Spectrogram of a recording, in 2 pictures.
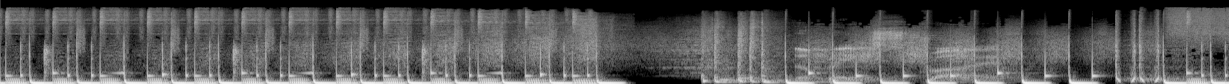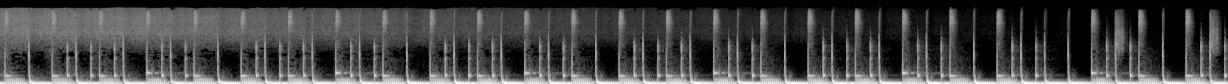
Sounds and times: Dance music: 0.0s - 24.5s.

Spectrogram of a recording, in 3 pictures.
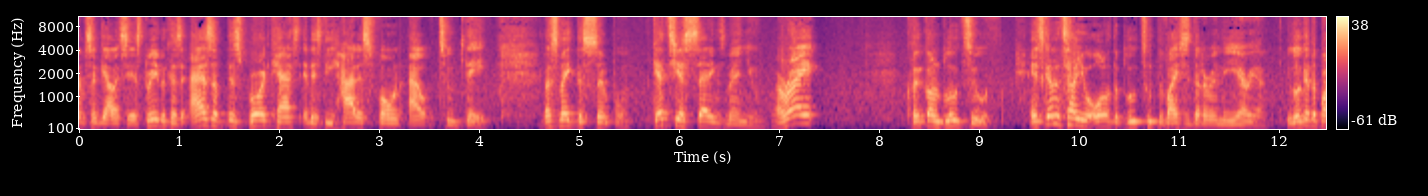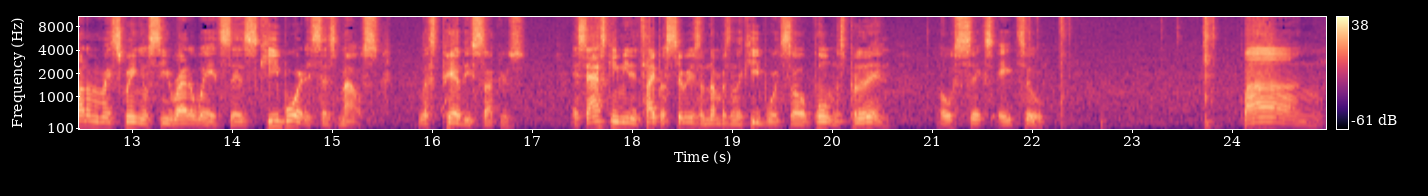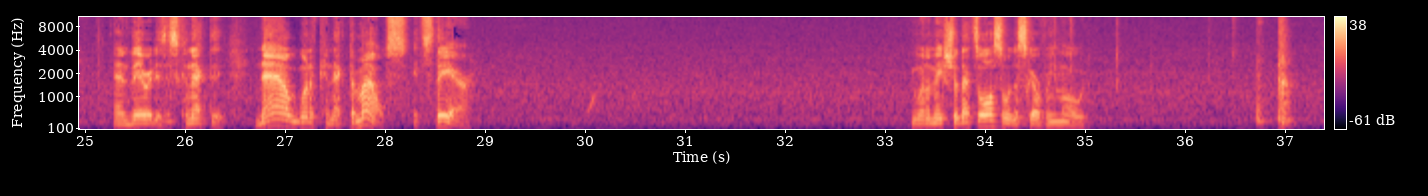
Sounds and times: Speech: 0.0s - 7.4s, 8.3s - 22.2s, 24.1s - 28.9s, 33.2s - 35.1s.

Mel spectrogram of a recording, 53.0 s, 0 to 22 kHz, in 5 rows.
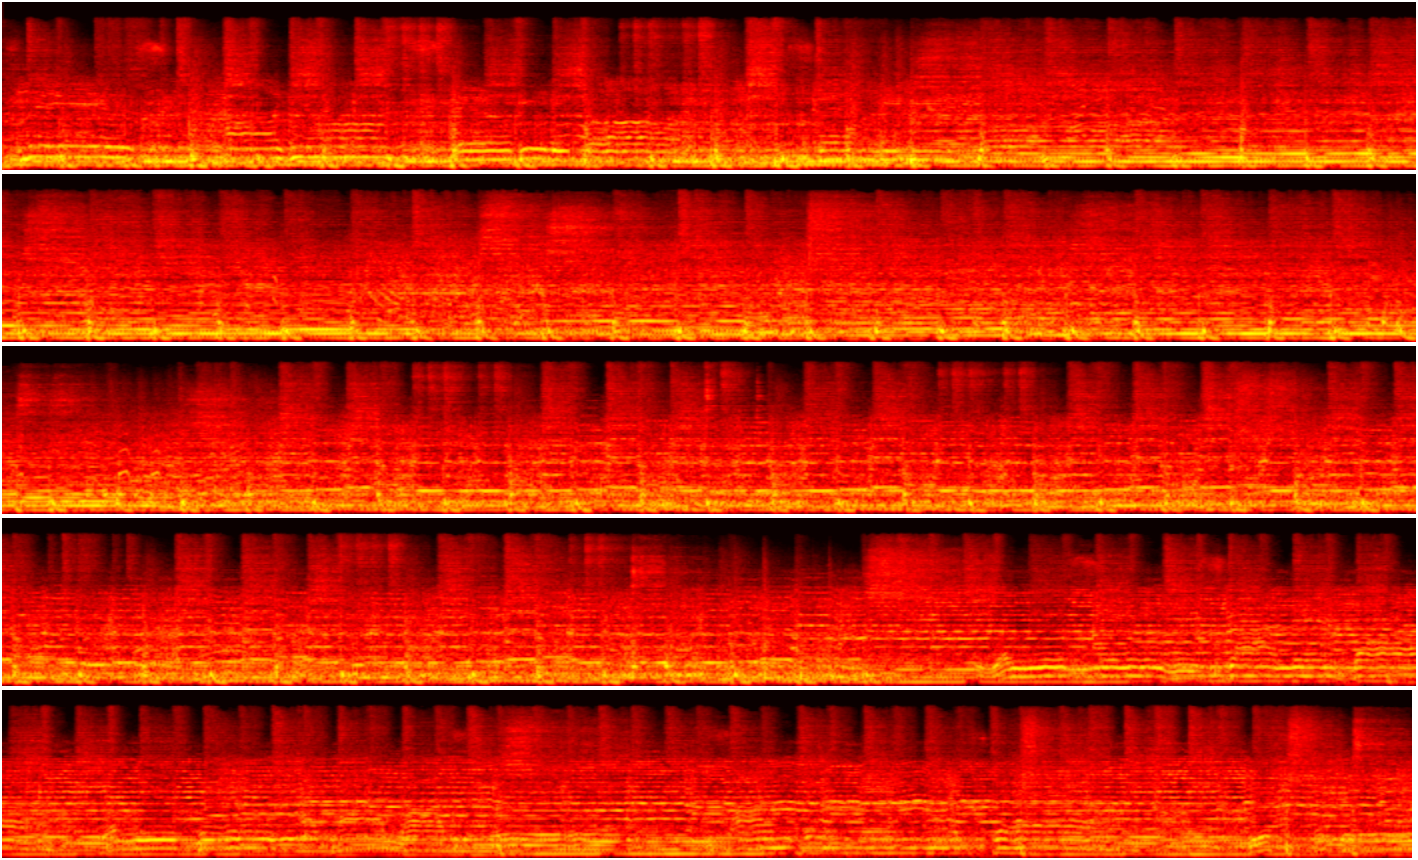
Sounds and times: Rock and roll: 0.0s - 52.9s.

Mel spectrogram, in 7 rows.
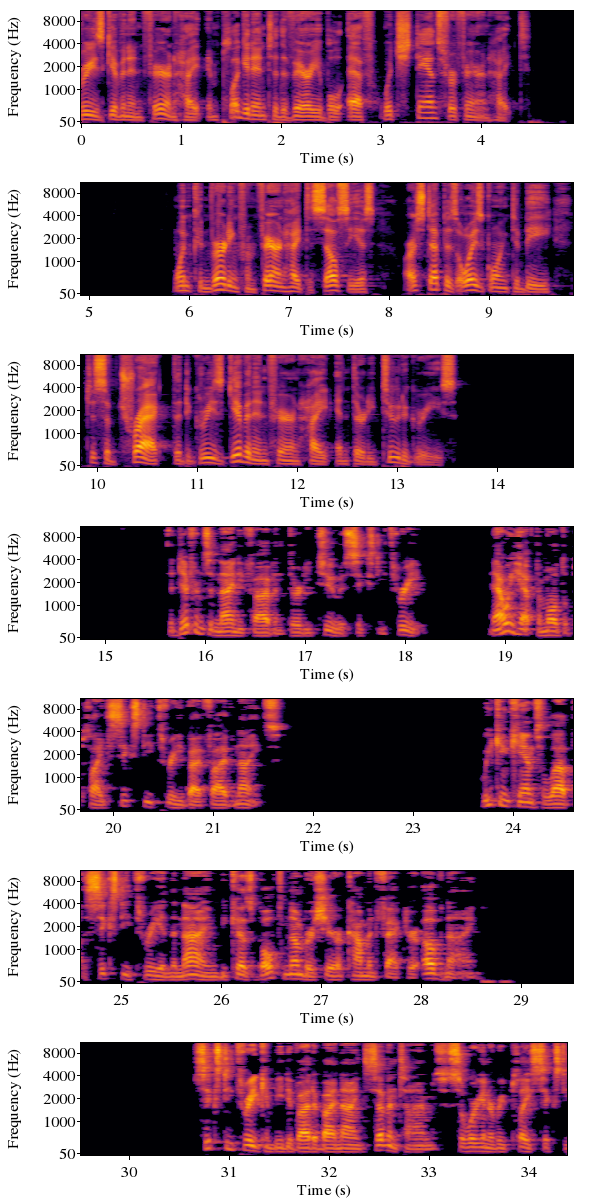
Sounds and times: Narration, monologue: 0.0s - 13.8s, 15.6s - 23.0s, 23.6s - 29.0s, 30.6s - 34.3s.

